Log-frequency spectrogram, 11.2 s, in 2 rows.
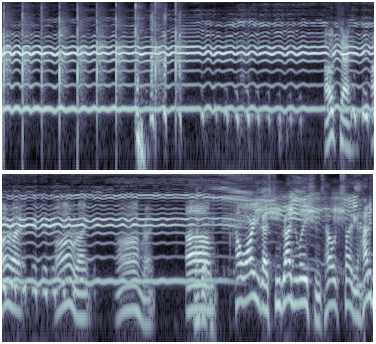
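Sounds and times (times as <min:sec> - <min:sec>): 
audience clapping for an engaged couple at a live show: 0:00.0 - 0:03.1
laughter: 0:01.9 - 0:06.8
speech: 0:05.0 - 0:11.1
sustained musical tone: 0:05.1 - 0:08.8.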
